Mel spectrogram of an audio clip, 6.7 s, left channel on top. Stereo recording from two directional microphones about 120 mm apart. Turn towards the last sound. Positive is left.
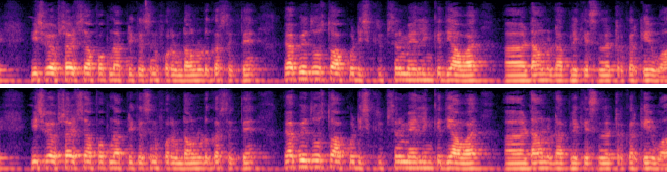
turn(degrees=-30)  # may be behind; listen again after turning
